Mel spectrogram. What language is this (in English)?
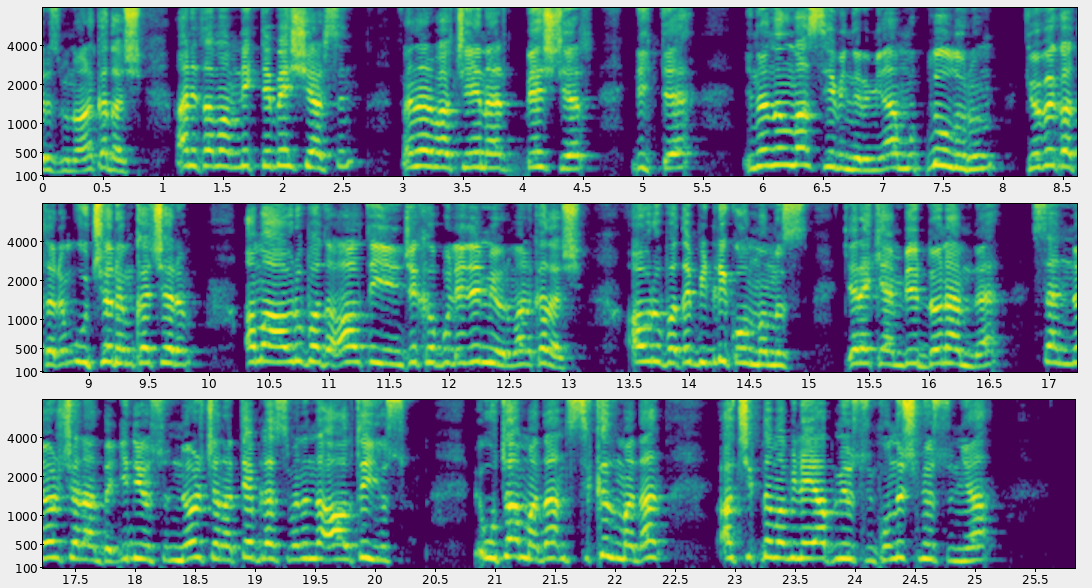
Turkish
